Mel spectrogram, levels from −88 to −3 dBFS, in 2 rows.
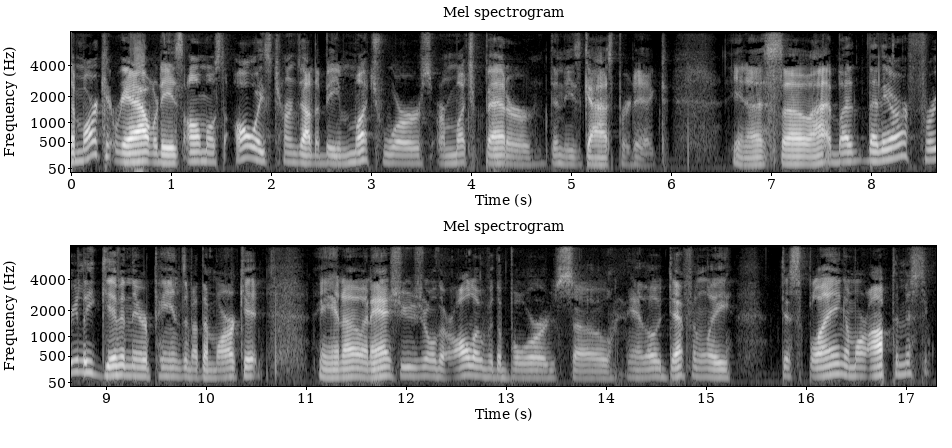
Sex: male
